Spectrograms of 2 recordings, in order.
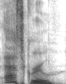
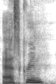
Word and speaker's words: Askren: He called him Askrew.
